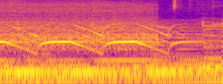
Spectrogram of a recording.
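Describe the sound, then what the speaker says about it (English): An ambulance siren wails in rising and falling sweeps over a low engine rumble, brief and fairly faint. "Ambulance."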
